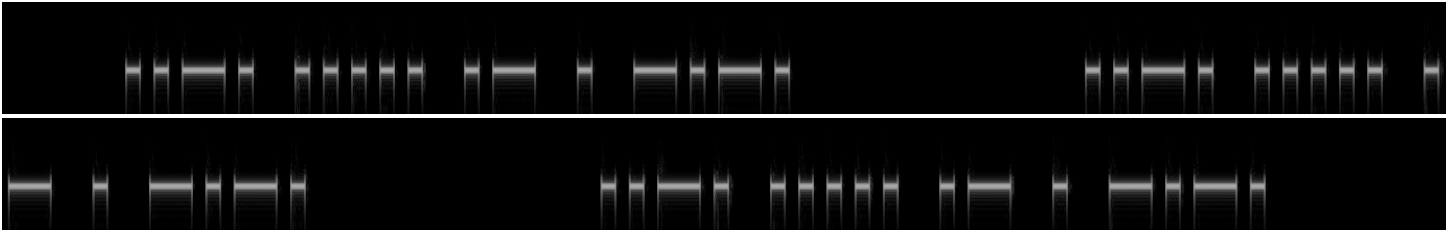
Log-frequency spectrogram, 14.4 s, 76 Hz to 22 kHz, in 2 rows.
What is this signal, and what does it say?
Morse code, heard as a keyed tone, about 17 wpm, 700 Hz. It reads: F5AEC F5AEC F5AEC
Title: DXCC-100 Call Signs - 5 Characters - Repeated 3x - 17wpm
